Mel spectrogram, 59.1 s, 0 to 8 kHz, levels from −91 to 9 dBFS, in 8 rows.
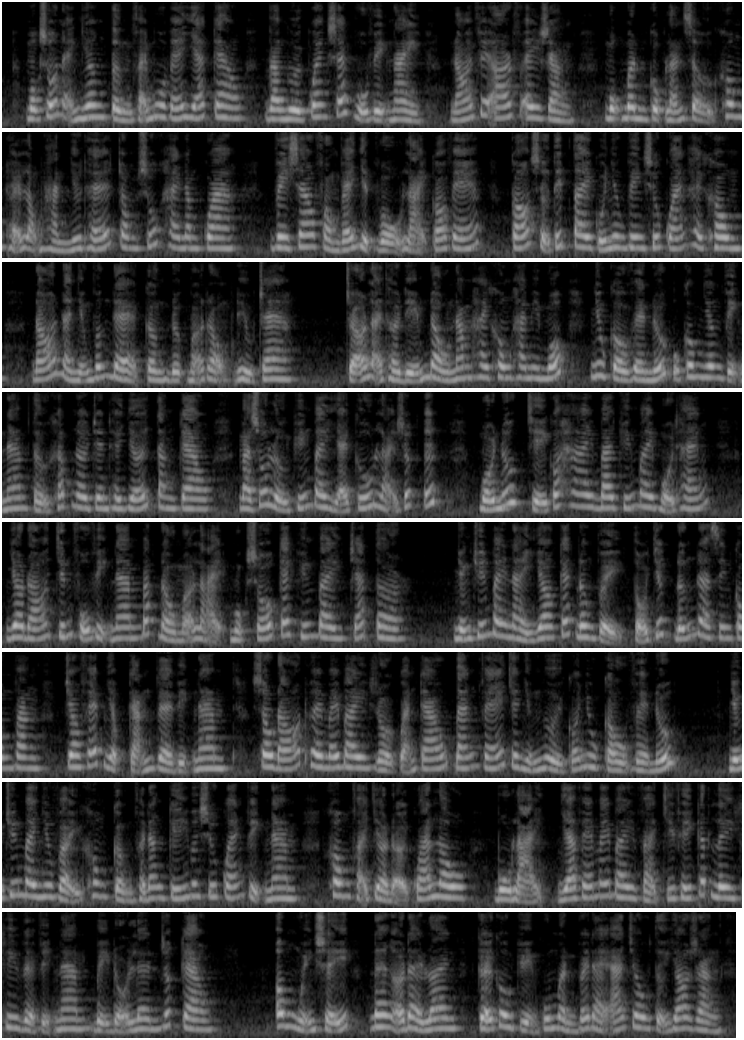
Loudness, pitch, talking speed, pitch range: -33 LUFS, 250 Hz, 230 wpm, 225-275 Hz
